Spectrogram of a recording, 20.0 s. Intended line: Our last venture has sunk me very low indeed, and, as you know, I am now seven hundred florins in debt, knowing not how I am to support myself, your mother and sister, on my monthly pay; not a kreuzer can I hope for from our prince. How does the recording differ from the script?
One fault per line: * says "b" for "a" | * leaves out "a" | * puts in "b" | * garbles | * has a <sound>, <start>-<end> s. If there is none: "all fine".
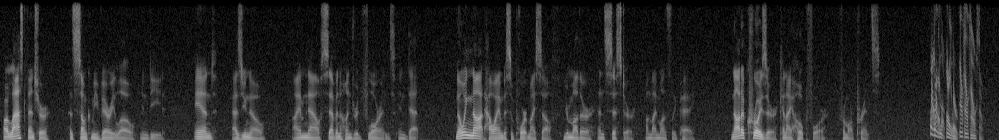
* has a chirp, 18.6-19.7 s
